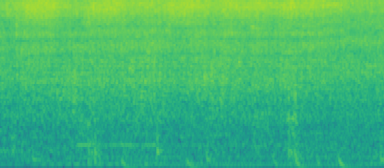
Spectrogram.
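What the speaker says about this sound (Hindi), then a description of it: "थोड़ा सा इसको करते हैं स्टर" Pasta and ketchup stirred in a hot pan give a continuous sizzle with repeated scraping strokes of the spoon, close and steady.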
